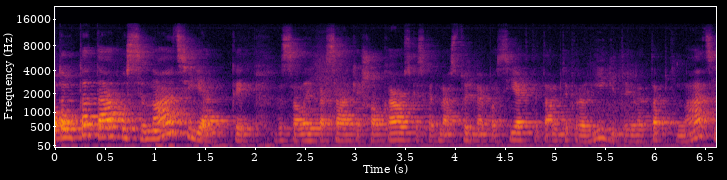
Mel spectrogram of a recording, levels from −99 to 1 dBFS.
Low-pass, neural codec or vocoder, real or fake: 14.4 kHz; none; real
